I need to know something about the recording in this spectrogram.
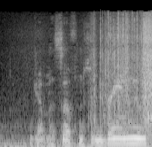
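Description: Tissue paper rustles.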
